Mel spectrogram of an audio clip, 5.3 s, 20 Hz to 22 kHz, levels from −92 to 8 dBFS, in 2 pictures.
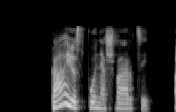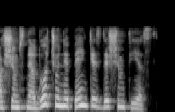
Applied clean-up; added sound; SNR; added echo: none; none; none; none.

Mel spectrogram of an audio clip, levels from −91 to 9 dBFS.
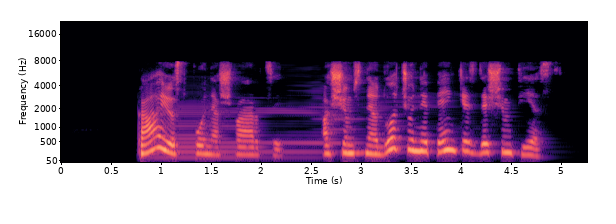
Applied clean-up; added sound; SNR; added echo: classical method log-MMSE.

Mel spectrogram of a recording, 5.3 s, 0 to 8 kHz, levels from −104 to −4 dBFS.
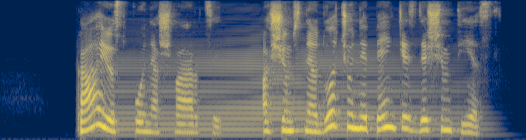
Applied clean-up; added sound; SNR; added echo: none; Wind instrument, woodwind instrument; 20 dB; none.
